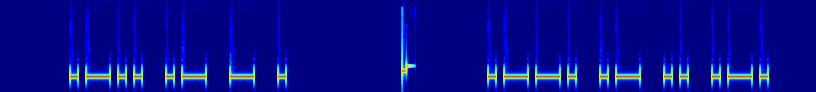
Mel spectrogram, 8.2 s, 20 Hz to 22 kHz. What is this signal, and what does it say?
Morse code, heard as a keyed tone, about 15 wpm, 700 Hz. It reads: LATE PAIR
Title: Sets of 3 Words - New Word Drill - 15wpm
